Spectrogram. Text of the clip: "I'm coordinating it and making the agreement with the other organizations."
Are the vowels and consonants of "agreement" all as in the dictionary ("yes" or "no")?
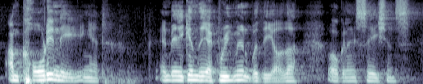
yes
